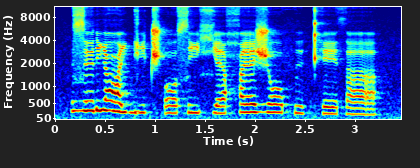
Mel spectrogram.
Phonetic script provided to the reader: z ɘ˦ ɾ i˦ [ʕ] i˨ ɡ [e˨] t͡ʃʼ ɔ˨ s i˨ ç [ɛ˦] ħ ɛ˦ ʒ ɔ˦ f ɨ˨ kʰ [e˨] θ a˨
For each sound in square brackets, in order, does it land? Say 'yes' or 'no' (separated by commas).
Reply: yes, no, no, yes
